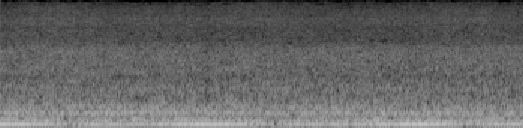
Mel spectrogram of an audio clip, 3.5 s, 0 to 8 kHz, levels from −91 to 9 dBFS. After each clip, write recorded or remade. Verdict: recorded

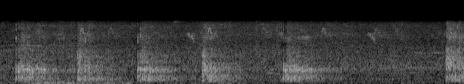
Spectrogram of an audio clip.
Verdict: recorded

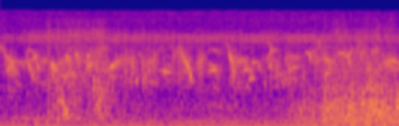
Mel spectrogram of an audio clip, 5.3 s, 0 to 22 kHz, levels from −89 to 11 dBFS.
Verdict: remade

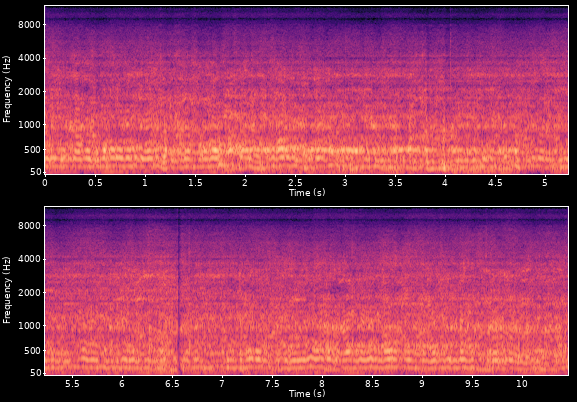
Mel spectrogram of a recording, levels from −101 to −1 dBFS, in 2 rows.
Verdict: remade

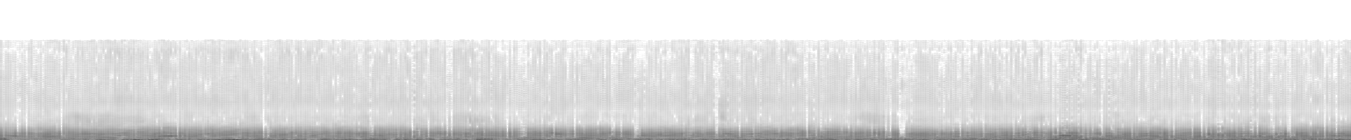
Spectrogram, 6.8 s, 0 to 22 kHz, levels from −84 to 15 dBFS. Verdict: remade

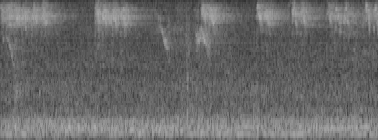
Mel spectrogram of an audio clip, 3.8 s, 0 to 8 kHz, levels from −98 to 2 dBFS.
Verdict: remade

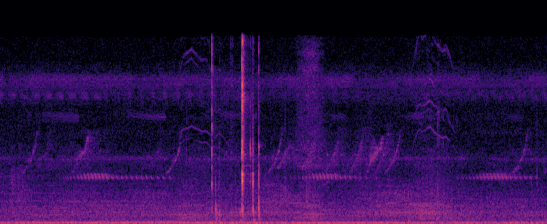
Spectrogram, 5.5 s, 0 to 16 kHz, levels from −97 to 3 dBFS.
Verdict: recorded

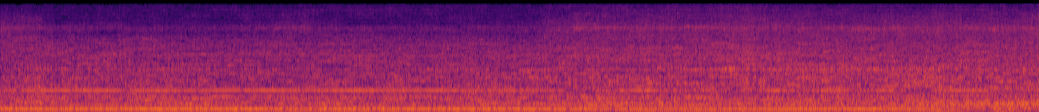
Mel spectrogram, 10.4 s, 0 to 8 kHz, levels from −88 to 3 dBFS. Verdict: remade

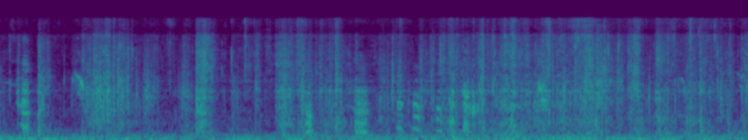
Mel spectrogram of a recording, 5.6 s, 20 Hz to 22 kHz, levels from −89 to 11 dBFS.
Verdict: recorded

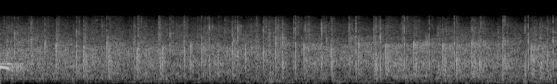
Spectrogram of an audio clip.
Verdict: recorded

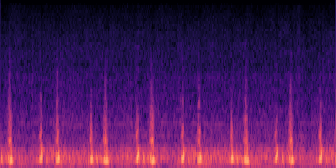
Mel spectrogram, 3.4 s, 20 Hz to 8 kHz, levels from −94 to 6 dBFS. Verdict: remade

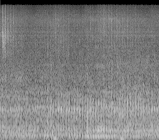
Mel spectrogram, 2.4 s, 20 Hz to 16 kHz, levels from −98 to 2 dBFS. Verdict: remade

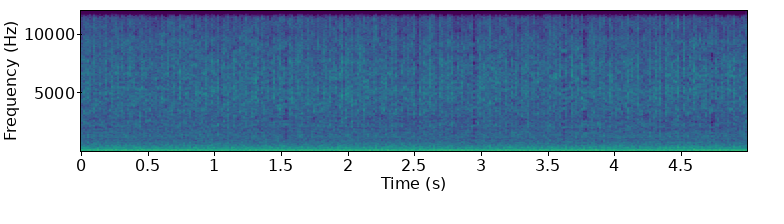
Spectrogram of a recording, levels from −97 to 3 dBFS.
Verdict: remade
